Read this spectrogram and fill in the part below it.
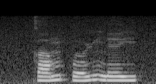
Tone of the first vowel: rising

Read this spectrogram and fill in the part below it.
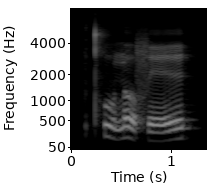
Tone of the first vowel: falling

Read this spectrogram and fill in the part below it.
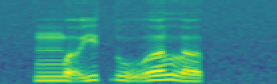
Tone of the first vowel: rising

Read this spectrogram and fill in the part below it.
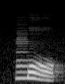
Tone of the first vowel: falling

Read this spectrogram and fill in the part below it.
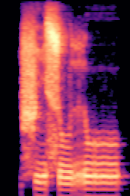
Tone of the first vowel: low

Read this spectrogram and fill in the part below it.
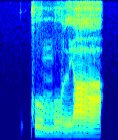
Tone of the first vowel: falling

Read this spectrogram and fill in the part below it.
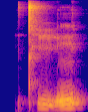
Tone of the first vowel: low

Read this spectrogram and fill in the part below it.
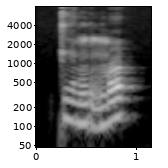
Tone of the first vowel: low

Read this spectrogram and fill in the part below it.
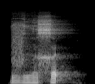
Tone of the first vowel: low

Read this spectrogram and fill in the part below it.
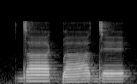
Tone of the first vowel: high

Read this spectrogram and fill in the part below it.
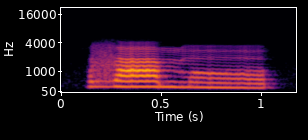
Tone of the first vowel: high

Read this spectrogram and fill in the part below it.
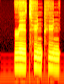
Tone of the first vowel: rising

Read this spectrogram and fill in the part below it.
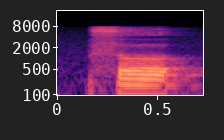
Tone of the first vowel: low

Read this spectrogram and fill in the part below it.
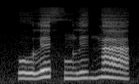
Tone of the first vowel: low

